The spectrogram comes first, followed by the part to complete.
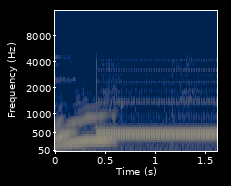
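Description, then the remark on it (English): An outgoing phone call to Tyrone connects: a brief rising electronic sweep, then a steady, mid-pitched ringing tone that holds unbroken to the end, with no voices. “All right, we're calling Tyrone. We're calling Tyrone. If he don't answer, I'm going to be upset.”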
